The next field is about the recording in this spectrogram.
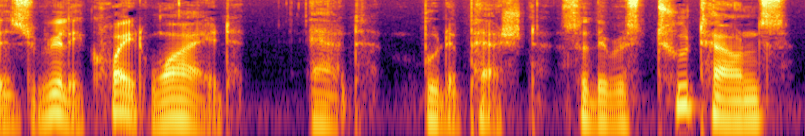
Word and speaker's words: Budapest: first of all, is it Budapest or Budapest? – It's Budapest. – So typically Western people say Budapest. – Yes, but the Hungarian way of pronunciation is Budapest.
